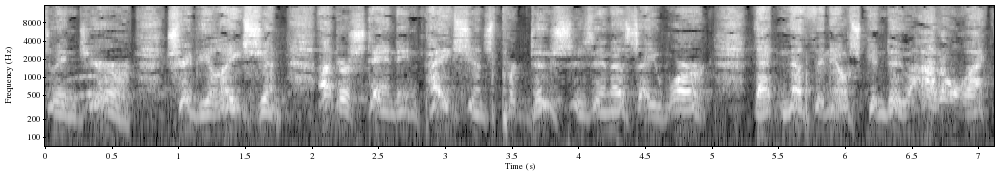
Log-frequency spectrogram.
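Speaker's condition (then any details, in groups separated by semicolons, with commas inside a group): Vocal fold paralysis; Kermit-the-Frog-like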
